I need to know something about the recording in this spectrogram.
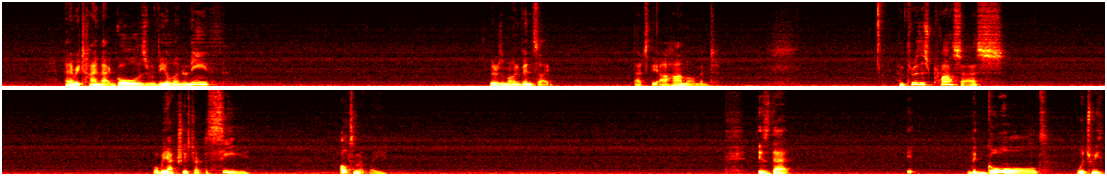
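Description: A man talks with animation, close to a microphone, in short bursts with pauses.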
